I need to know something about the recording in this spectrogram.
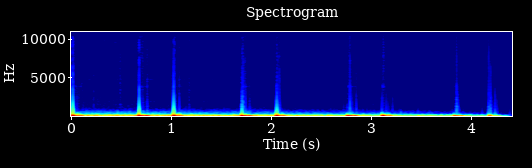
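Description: A heartbeat sound effect: low double thumps (lub-dub), about one pair a second, fading toward the end.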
